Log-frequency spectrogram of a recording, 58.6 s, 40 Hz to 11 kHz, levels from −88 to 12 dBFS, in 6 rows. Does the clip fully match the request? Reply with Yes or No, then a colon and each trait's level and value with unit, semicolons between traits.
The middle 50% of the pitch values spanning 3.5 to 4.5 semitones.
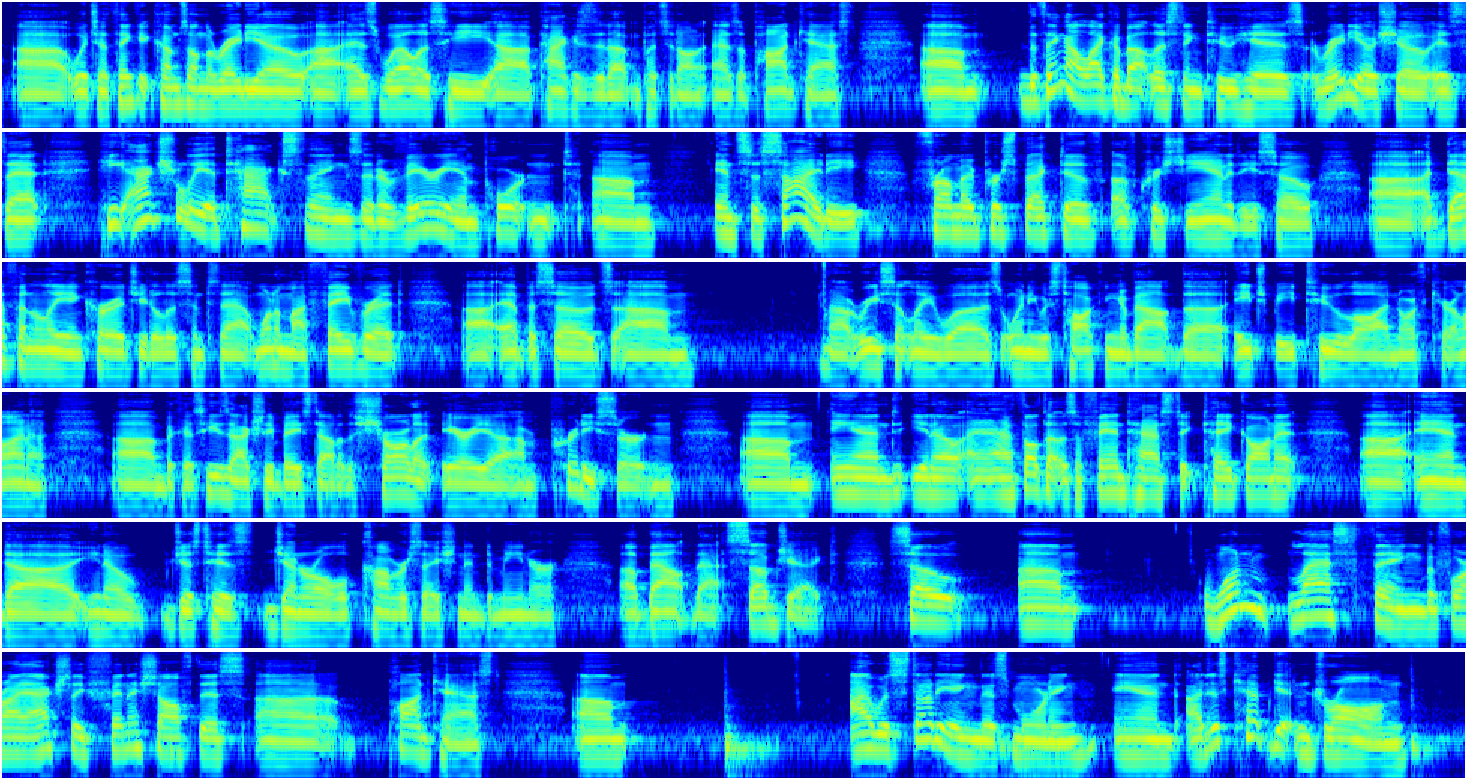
No: average, 5.3 semitones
